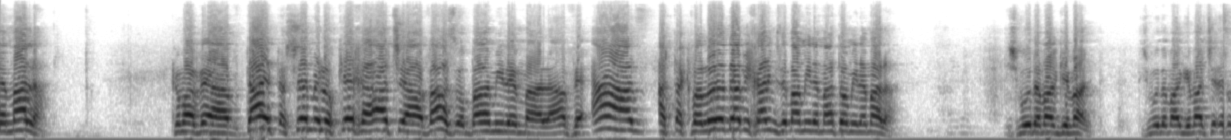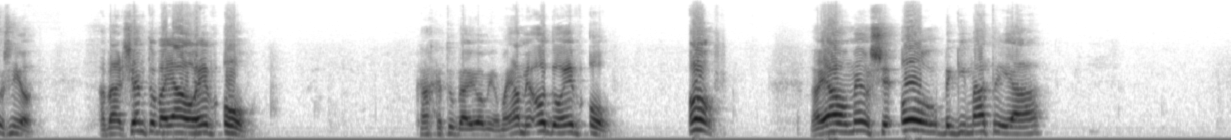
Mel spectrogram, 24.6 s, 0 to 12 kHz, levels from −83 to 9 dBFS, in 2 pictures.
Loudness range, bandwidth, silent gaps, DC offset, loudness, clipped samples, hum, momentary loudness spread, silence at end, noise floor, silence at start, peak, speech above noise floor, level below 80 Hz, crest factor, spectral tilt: 7 LU; 10.5 kHz; none; 2%; -9 LUFS; 2%; none; 11 LU; 1.9 s; -58 dBFS; 0 s; 0 dBFS; 50 dB; -46 dBFS; 10 dB; -5 dB/octave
